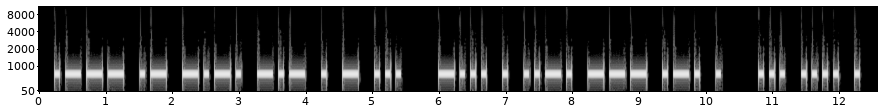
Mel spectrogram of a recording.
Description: Morse code, heard as a keyed tone, about 16 wpm, 700 Hz. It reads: JACKETS BEFORE SHE
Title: Pangram Challenge v2 - 15wpm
